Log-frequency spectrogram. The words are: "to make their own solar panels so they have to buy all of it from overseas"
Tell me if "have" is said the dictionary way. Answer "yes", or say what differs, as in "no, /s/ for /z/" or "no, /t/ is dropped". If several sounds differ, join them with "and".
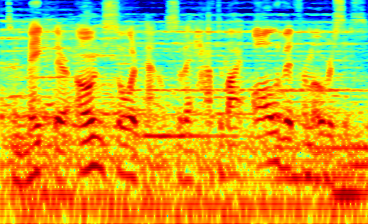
no, /f/ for /v/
